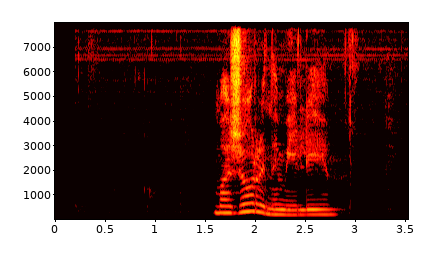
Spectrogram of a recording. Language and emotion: Russian, sad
